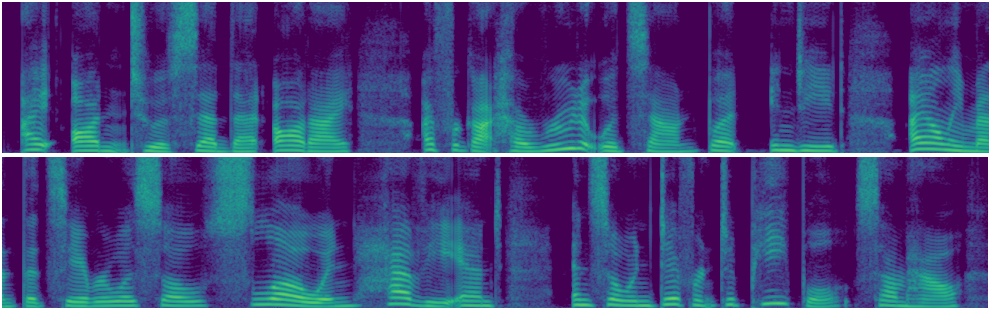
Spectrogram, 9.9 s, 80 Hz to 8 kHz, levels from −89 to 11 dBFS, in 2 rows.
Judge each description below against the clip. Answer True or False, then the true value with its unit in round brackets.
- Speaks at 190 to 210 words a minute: True (200 wpm)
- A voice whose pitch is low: False (230 Hz)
